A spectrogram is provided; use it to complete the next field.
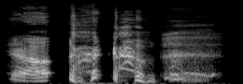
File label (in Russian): Кашель; Маккри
